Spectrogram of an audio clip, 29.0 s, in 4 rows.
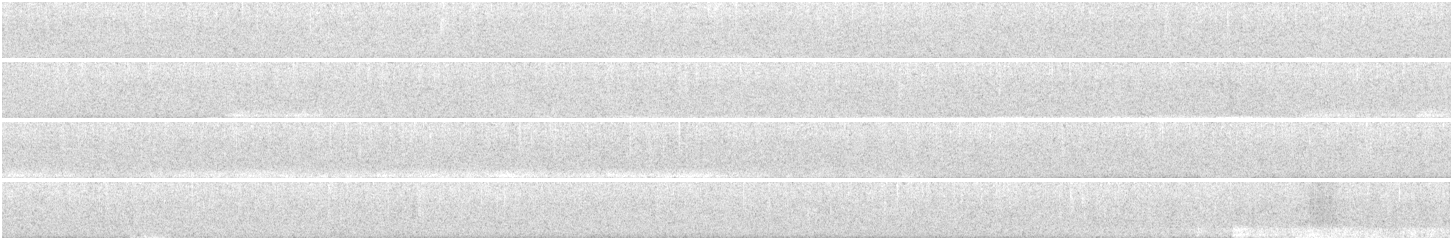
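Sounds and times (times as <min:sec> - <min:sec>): rolling thunder: 0:00.0 - 0:19.3, 0:27.1 - 0:28.9
steady rain: 0:00.0 - 0:28.9
sharp thunderclap: 0:08.3 - 0:19.1, 0:27.3 - 0:28.9.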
